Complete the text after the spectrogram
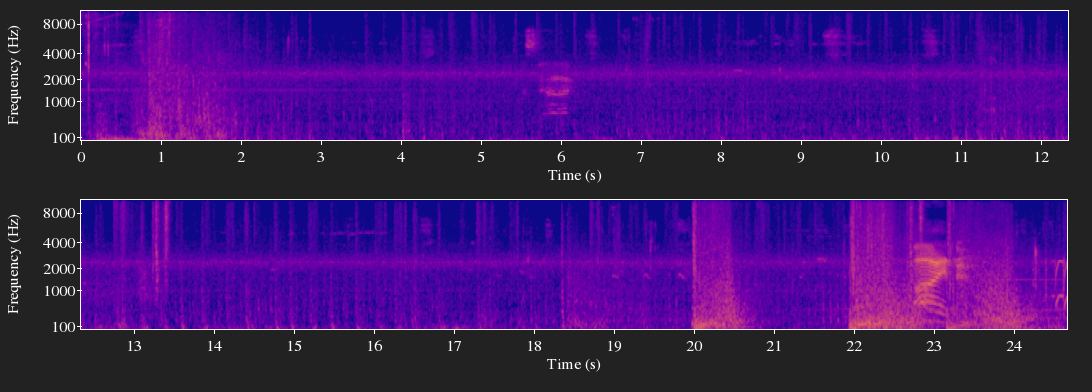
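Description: Footsteps run on grass and dirt.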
